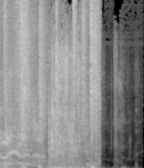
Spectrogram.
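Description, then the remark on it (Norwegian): A loud, sputtering fart sound blown with the mouth, lasting about a second and a half, harsh and buzzy, then breaking off into quiet with faint rustling. “Og haien prompa etter å ha spist deg.”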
